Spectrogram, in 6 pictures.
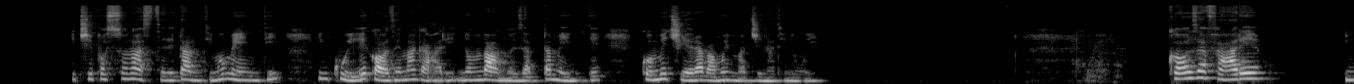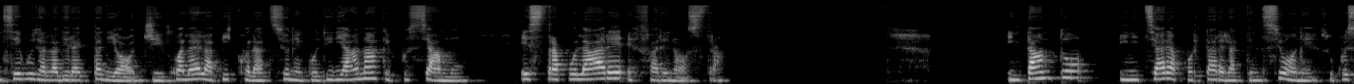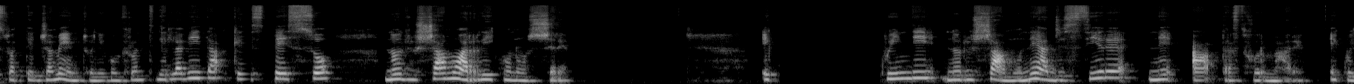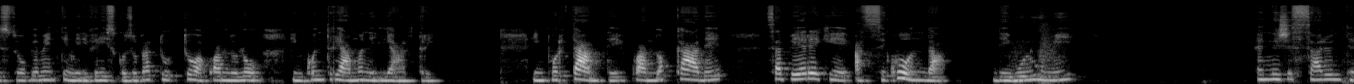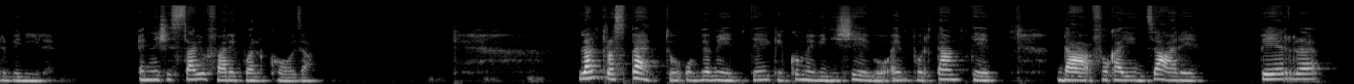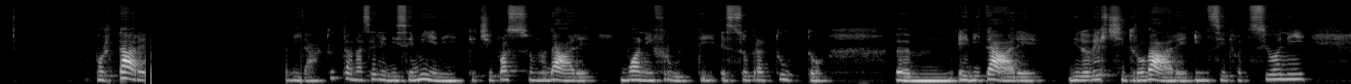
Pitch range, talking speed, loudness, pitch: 180-235 Hz, 95 wpm, -25 LUFS, 195 Hz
